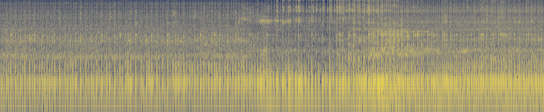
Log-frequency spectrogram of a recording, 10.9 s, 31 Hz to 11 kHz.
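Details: 1974 Honda XR75 small single, idle jet changed 38 to 35, fuel screw at 3/4 turn out: fast busy putter staying high and climbing a little instead of settling; idle won't come down.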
